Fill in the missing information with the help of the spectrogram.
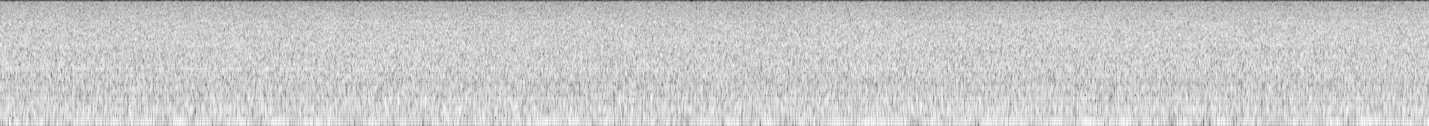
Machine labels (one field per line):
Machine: fan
